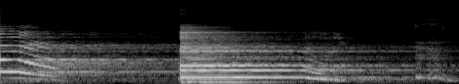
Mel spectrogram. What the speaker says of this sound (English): This is the reverb on the slow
